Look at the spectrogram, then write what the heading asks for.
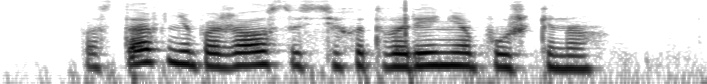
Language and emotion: Russian, neutral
